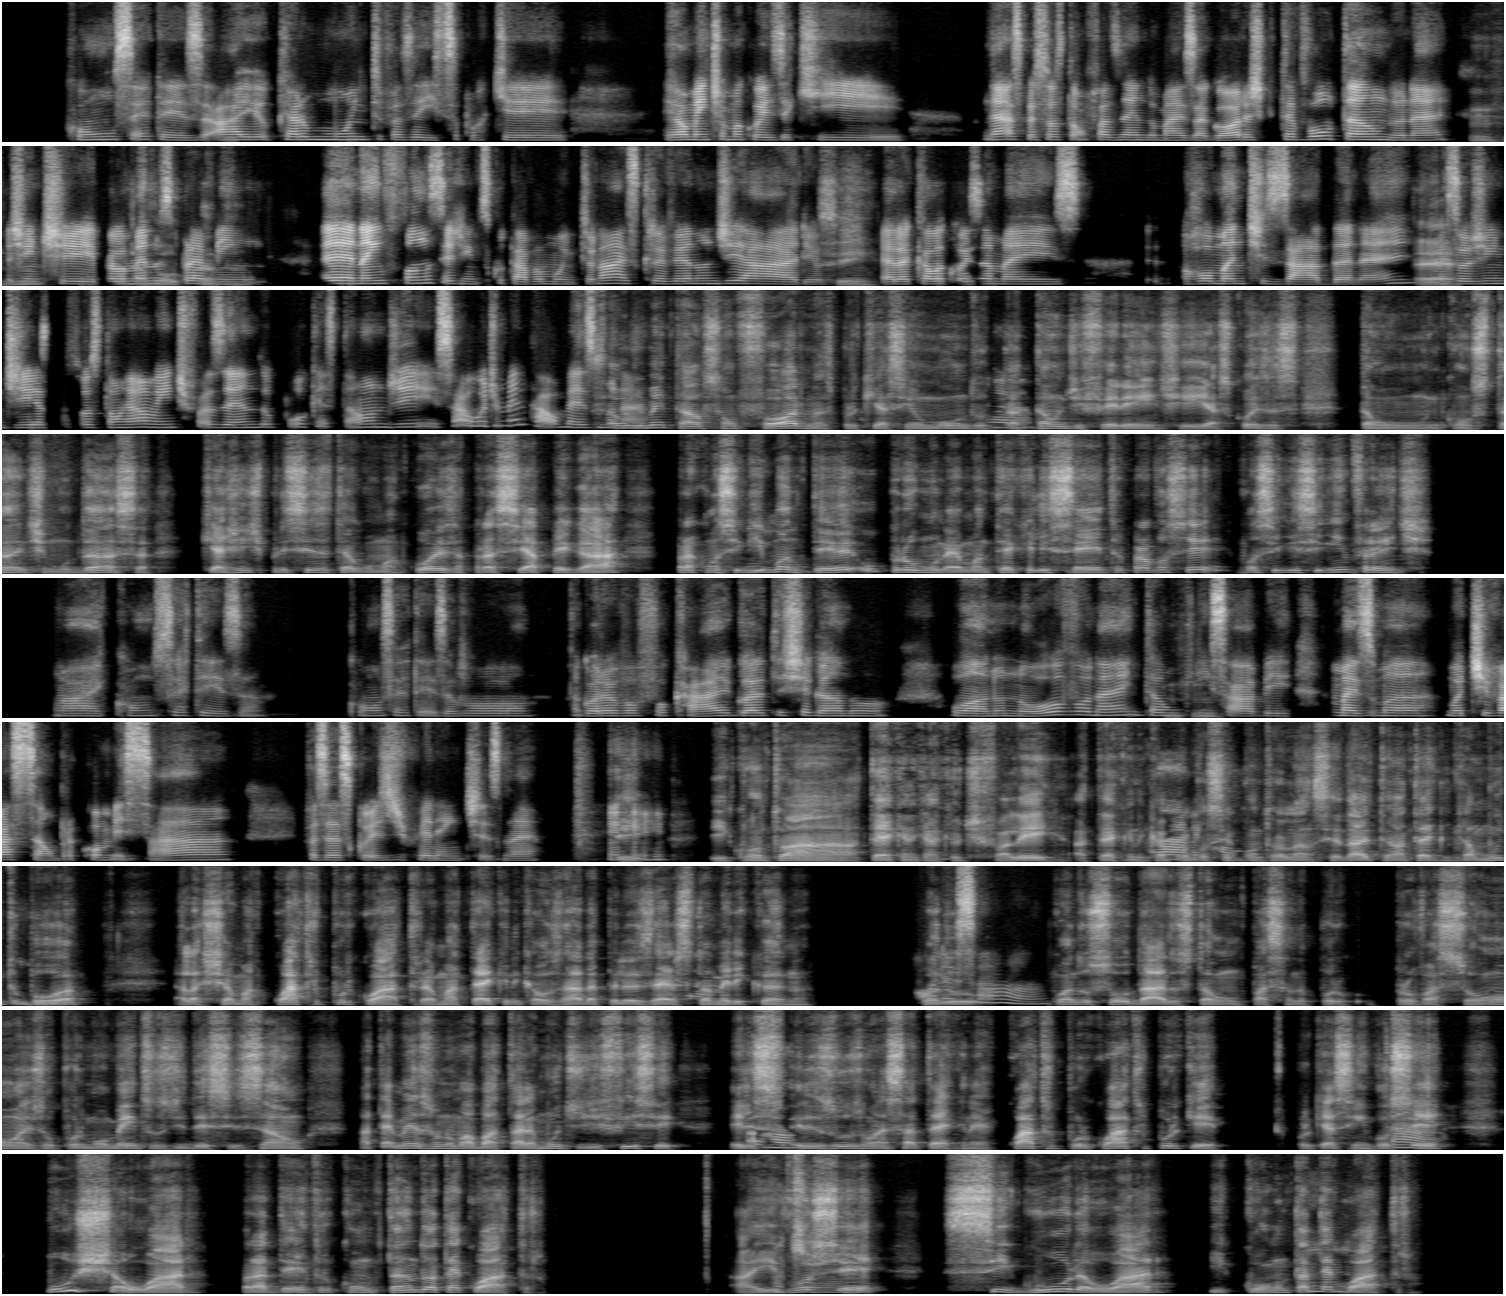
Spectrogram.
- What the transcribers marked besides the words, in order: other background noise; tapping; chuckle; unintelligible speech
- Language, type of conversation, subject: Portuguese, advice, Como posso me manter motivado(a) para fazer práticas curtas todos os dias?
